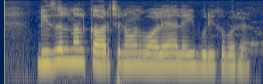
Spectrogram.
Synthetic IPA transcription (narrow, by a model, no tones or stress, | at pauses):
ɖiːzəlnaːlkaːɾt͡ʃəlaːʊɳ̃ʋaːlejãːləiːbʊɾiːkʰəbəɾɦɛː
